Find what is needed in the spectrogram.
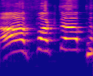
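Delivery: mock pained yelling. Voicing a wounded character heard from afar: Xavier yelling.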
